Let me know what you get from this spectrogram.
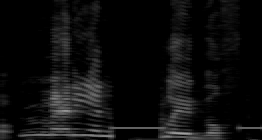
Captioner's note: beep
